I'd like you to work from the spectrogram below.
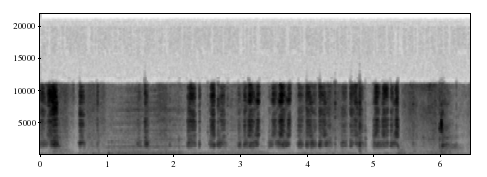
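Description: Numbers are written by hand with a pen scratching on paper in short, irregular strokes and pauses, close and fairly quiet, with no talking.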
